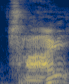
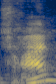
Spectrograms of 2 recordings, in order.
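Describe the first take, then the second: First: The word ends with an r sound. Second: The word ends with an n sound. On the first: "니은 발음이 중국 사람들한테는 리을 발음으로 이렇게 돼요" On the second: "중국 사람들은 이걸 촨 이렇게 읽어요"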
